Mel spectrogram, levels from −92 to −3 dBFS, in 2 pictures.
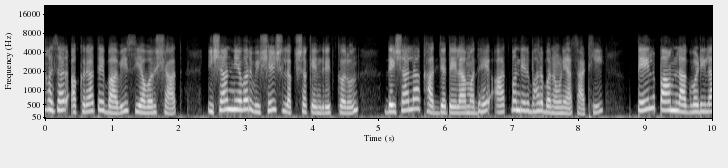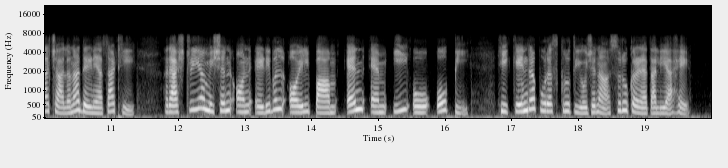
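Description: Nothing goes wrong anywhere in this speech clip: it comes through an AMR wideband (HD Voice) link working as it should at 12.65 kbit/s, with the top end stopping around 7.4 kHz as that codec does.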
